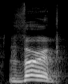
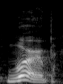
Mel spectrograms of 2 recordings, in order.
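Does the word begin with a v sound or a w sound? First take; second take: v sound; w sound. First: It begins with a clear v sound. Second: It begins with a w-like sound.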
